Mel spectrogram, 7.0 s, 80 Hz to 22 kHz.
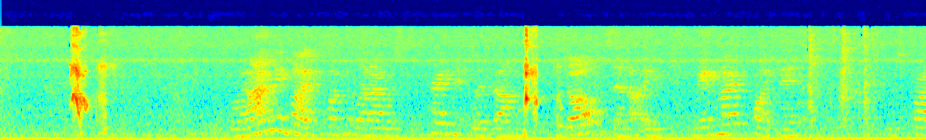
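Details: Hiccups after feeding, lasting about 10 minutes.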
